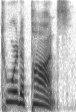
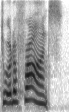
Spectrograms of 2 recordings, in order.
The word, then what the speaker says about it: Tour de France: earnings call oh yeah he pronounced it toward a ponce not tour de france that's what you pronounce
